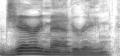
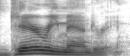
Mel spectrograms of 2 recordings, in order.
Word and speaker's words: gerrymandering: It is not gerrymandering. It is gerrymandering.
